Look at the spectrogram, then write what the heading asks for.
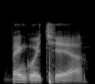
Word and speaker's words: Vengoechea: So, but your last name is pronounced similarly. Vengoechea. Chea, and it's Koombea. Okay, so The E, yeah, the E sounds in the same way, like an E.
